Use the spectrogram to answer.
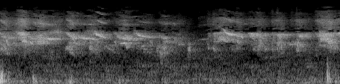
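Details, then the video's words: A flock of blackbirds squawking up close in Miami, Florida: steady, overlapping shrill squawks and chatter from many birds with almost no pause, plus a few faint low knocks. "blackbirds squawking"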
